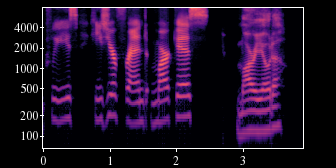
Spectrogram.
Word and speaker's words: Mariota: He's your friend, Marcus Mariota.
